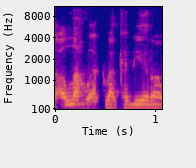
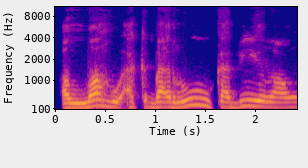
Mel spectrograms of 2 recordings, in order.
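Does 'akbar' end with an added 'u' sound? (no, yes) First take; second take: no; yes. First: Akbar ends on r with no added vowel. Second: Akbar ends with an added u vowel. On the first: The speaker calls it wrong. "Dulu saya baca" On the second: The speaker calls it right. "kita kena sebut dengan betul, dengan jelas"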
